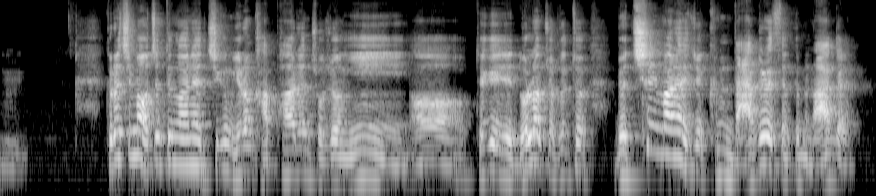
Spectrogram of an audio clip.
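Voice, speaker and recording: An animated tone carries very wide pitch swings and big swings in loudness. The pace is moderate. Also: man, fairly high pitch for a man. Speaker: stock market analyst. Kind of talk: market commentary monologue.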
